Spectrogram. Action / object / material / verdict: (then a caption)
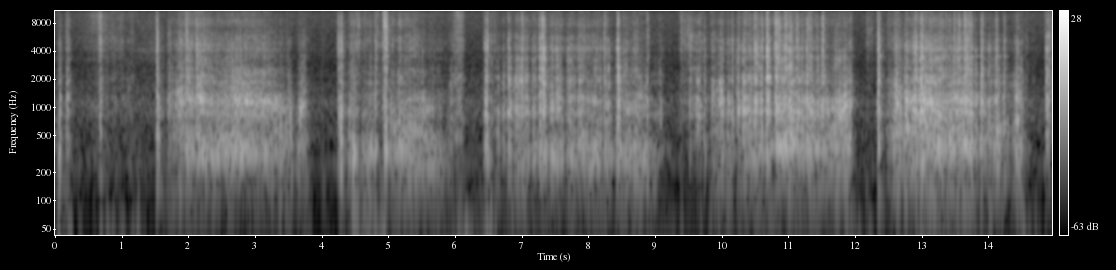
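scrape / coated paperboard juice carton / paperboard / none. Long red nails scratch the top of a hollow, coated-paperboard Minute Maid orange juice carton. Dense, rasping scrapes come in sustained passages of a few seconds each, separated by short pauses. The tone is mostly low-mid and papery, with little bright content.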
